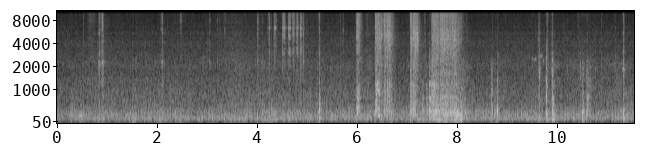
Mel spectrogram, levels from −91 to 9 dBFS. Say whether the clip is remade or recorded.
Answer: remade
